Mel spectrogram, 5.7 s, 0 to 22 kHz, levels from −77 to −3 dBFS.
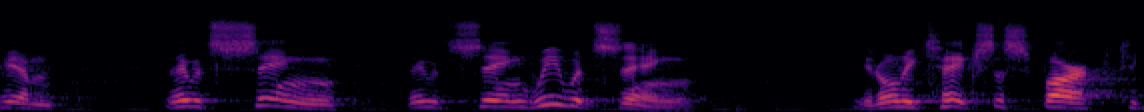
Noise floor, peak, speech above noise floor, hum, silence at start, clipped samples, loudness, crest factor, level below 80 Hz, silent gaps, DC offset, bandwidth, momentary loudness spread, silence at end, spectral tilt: -72 dBFS; -24 dBFS; 28 dB; none; 0 s; under 0.1%; -43 LUFS; 22 dB; -90 dBFS; none; under 0.1%; 16 kHz; 16 LU; 0 s; -2 dB/octave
